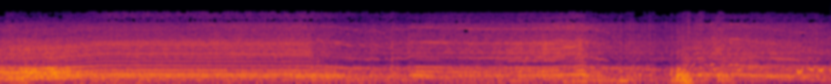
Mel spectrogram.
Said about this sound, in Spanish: No le ha pasado nada, ¿eh? Pero así ha sido el momento en el que ha estrellado su coche en la curva Ascari.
